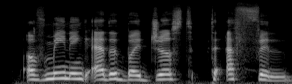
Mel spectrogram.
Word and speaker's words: تقفل: So this is this is the very layer of meaning added by just تقفل, by just stressing the f. تقفل is a verb, تقفل is another verb. Like تقفل is lock.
